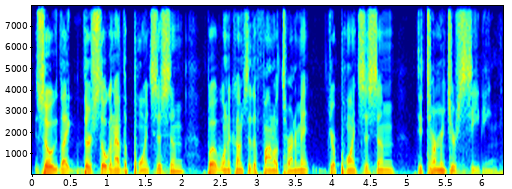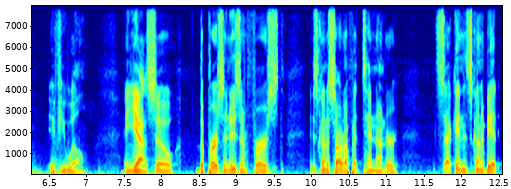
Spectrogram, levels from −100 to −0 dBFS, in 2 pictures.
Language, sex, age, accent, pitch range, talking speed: English, male, 10-29, American, 110-135 Hz, 235 wpm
